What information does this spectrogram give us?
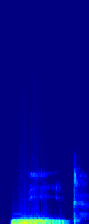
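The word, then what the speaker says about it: knead: stir D need yes be careful the K before n is silent so this is need good job the correct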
